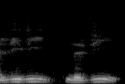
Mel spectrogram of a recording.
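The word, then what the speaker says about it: Zachary Levi: Zach Your Levi, neighbor. Megan Fahey. Well, I would say Levy.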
